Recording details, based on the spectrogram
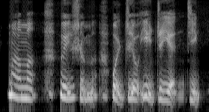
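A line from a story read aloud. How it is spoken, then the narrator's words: Crying child. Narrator (Chinese): 伊势哭着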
